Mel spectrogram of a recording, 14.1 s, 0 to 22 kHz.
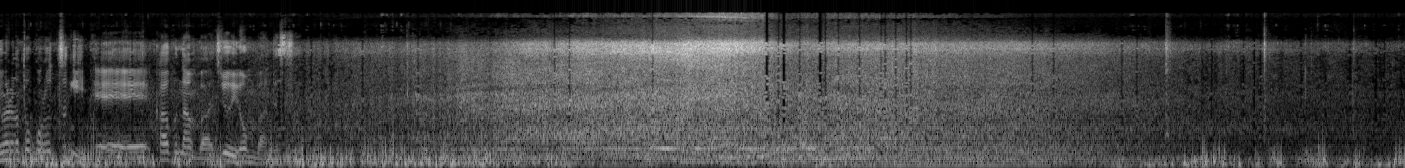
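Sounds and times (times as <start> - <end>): car passing close by: 3.6 - 11.5.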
